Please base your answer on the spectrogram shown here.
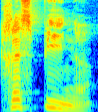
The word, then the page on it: crespina: crespino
